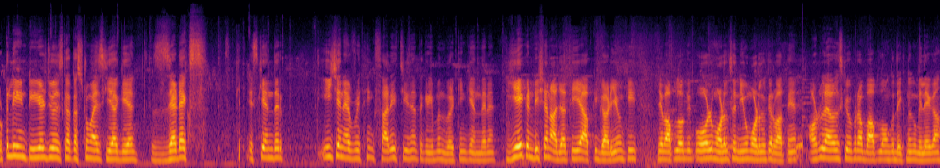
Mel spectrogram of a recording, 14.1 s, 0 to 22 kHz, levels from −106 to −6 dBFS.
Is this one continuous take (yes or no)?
no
